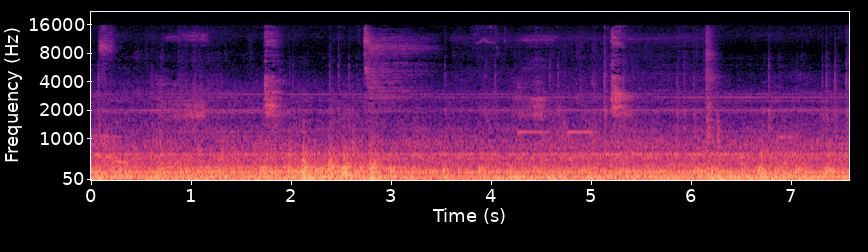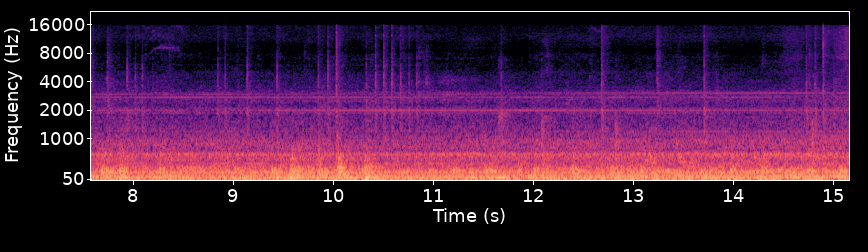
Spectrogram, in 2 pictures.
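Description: Electric narrow-gauge railcar running along the track, heard from inside the driver's cab: a steady low rumble of motors and wheels, with scattered clicks and two short beeps a little over four seconds in.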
